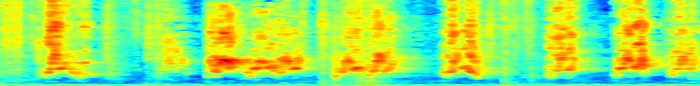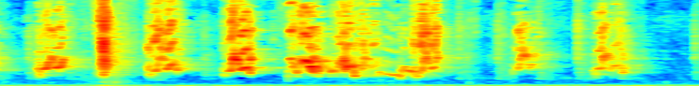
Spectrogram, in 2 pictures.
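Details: Budgie squawking and chirping in short, evenly spaced harsh bursts roughly twice a second, with a low thump early on and a faint background hum.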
